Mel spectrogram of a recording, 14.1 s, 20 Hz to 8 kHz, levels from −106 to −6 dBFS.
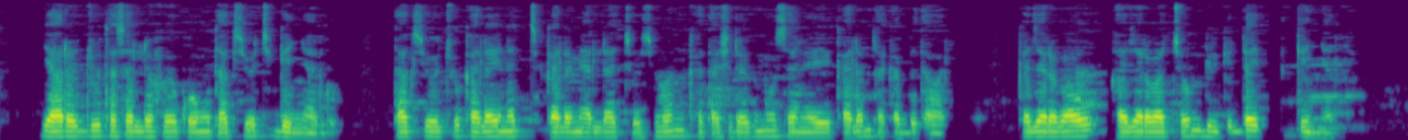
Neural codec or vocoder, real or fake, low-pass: none; real; 7.2 kHz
